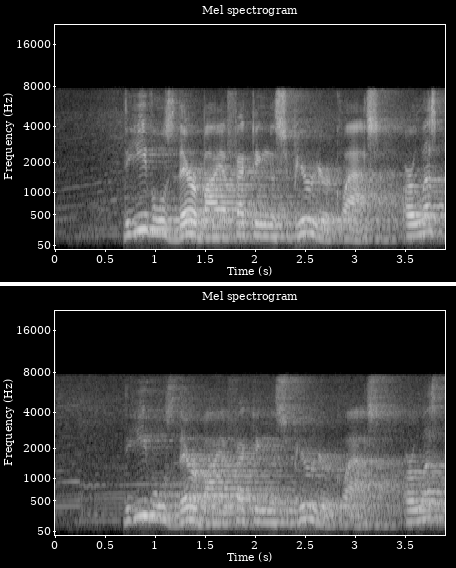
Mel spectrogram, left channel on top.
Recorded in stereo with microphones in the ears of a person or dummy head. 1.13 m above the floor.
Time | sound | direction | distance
0.7 | a man speaking | 35° left (ahead or behind) | 0.8 m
